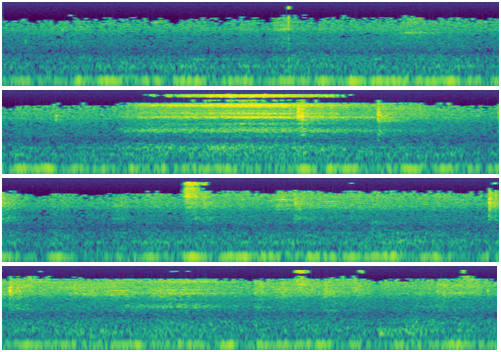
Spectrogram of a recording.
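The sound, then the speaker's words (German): A vacuum cleaner runs without pause, a steady droning roar with heavy low rumble and broad hiss, briefly picking up a higher whine partway through. No one speaks. “Und das Geräusch vom Staubsauger kann einfach auch da sein.”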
